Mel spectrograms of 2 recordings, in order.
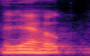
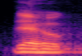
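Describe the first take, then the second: Both takes have the same delivery.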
